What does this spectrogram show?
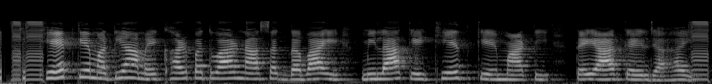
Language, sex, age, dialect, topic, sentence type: Magahi, male, 25-30, Western, agriculture, statement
